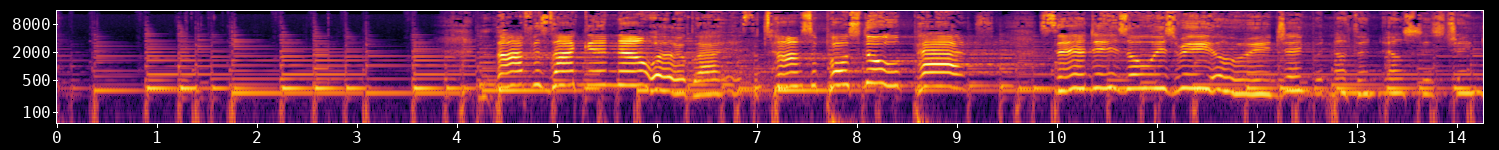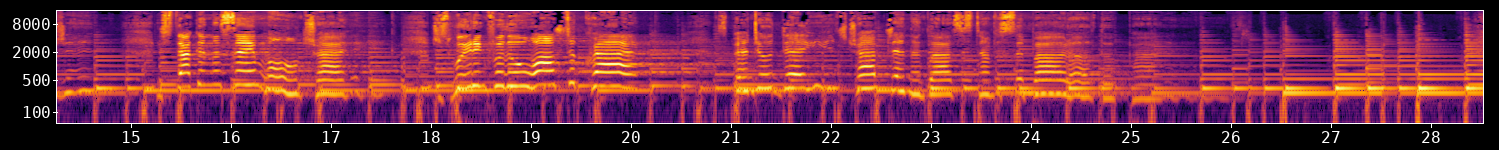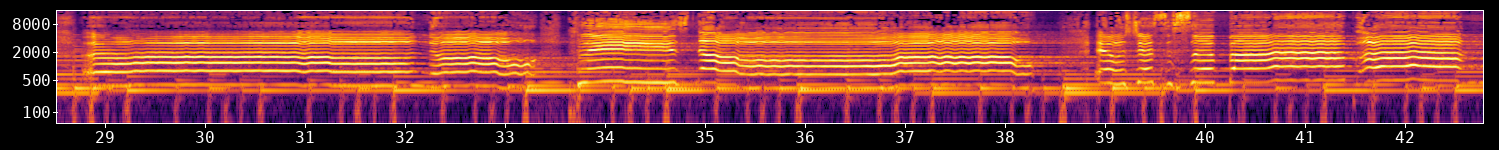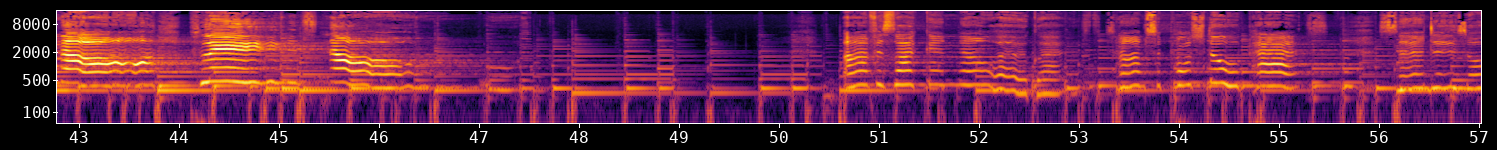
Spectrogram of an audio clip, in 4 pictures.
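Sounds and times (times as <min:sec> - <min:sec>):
strummed acoustic string instrument: 0:00.0 - 0:57.0
woman singing wordlessly: 0:04.1 - 0:25.8, 0:28.6 - 0:47.6, 0:50.5 - 0:57.0.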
